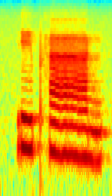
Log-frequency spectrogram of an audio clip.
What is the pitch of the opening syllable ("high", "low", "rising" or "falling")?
low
